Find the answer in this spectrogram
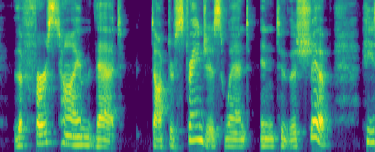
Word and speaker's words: Stranges: It's actually an Stranges. Italian, you would never know, but it's an Mhm. Italian last name. His parents were from Italy.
